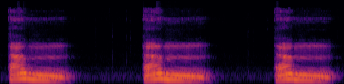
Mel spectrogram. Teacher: Mim hərfi Azərbaycan dilindəki olan mi, m səsi kimi deyilir və ərəb dilində biz bunu ifadə edəndə mim hərfini deyib ağzımızı mütləq yummalıyıq ki, hərfdə qəlqələ xüsusiyyətləri olmasın. Əm, əm, əm şəklində deyib məxrəcini çıxarırıq.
